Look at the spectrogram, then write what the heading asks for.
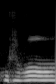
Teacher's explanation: را جو ہے اس کے اوپر کھڑی زبر آ رہی ہے، تو را کو ہم 2 سیکنڈ کے لیے لمبا کریں گے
